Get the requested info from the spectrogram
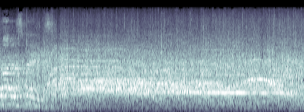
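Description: Audience applauding and cheering: a steady wash of clapping with long held shouts from the crowd over it, one rising and falling near the end.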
